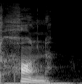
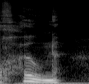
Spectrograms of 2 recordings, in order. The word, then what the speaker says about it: Honne: An album by a band called Hon, or Hone. I say Hon. I think they say Hon. Anyway, it's spelled H-O-N-N-E.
